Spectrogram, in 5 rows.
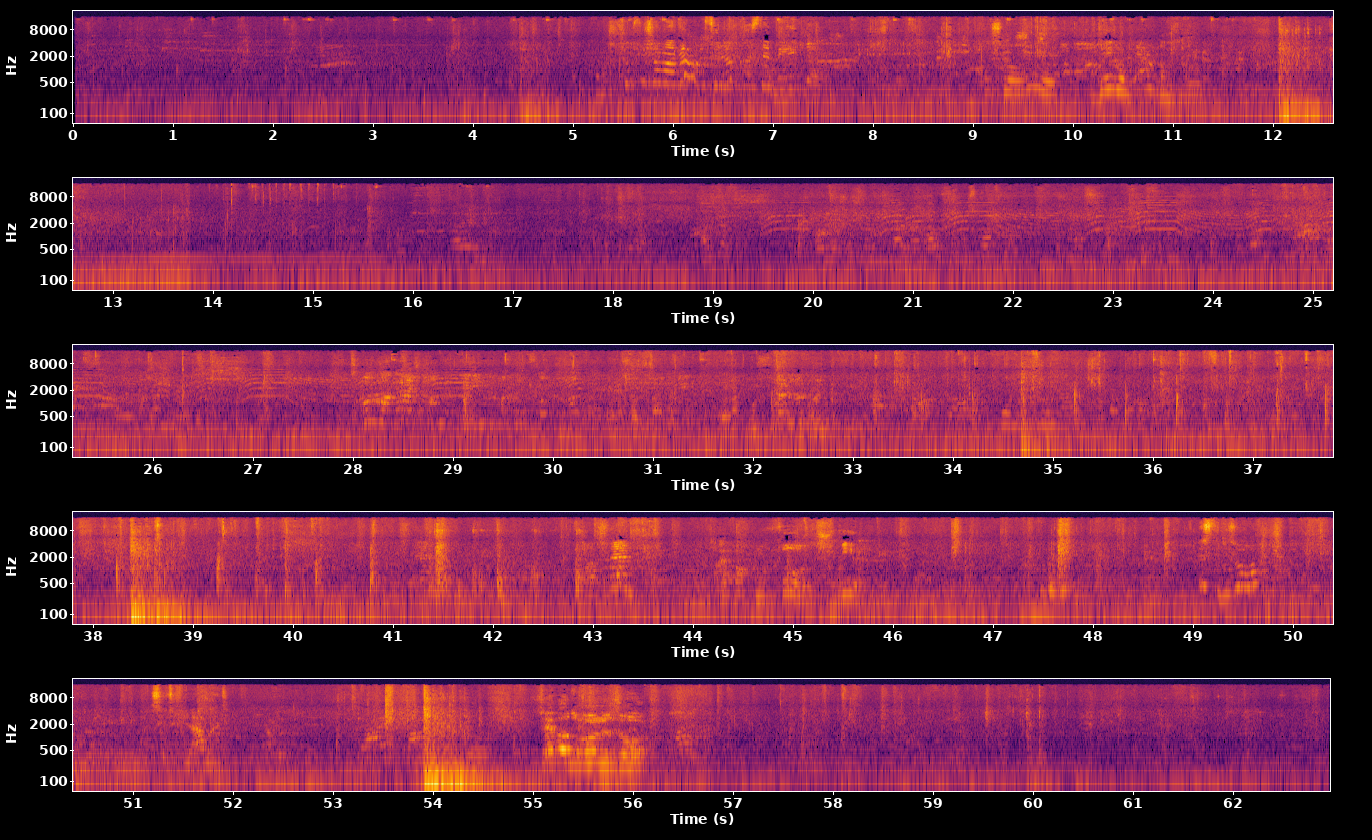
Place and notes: monheim, haus der jugend, jugendliche
mobiltelephon signale, zurufe, schritte
nachmittags
project: :resonanzen - neanderland - social ambiences/ listen to the people - in & outdoor nearfield recordings
18 April 2007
